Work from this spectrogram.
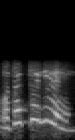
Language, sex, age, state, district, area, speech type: Bengali, female, 30-45, West Bengal, Birbhum, urban, conversation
